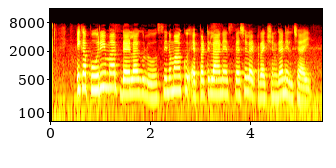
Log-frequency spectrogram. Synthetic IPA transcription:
ikɐpuːɾiːmaːɾk̚ɖɐjlaːɡulusinimaːkuʔɛpːɐʈilaːne̞ːspeʃɐlɐʈɾaːkʂɐnɡaːnilt͡ʃaːji

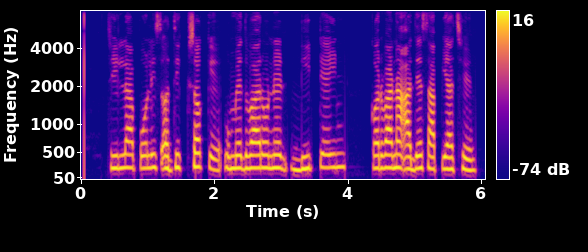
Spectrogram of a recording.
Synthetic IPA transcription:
d͡ʒɪlːapolisəd̪ʱikʃəkeʔumed̪ʋaɾoneɖiʈein | kəɾʋanaʔad̪eʃapjat͡ʃʰe

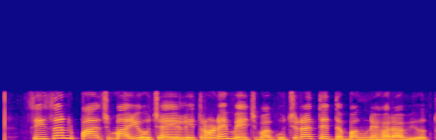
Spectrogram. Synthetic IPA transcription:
sizənpãt͡ʃmãjod͡ʒaelit̪ɾəɽ̃emɛt͡ʃmãɡʊd͡ʒɾat̪ed̪əbə̃ŋɡneɦəɾaʋjũɦət̪ũ

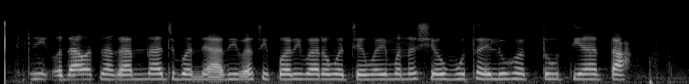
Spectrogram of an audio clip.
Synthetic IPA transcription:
niʔəd̪aʋət̪naɡamnad͡ʒbəndea̰d̪iʋasipəɾiʋaɾoʋəːt͡ʃeʋəjmənəʃjəubʱut̪ʰəelũɦət̪ũt̪jãt̪a

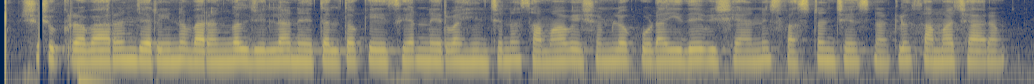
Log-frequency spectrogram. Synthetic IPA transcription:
ʃʃukɾɐʋaːɾɐmd͡ʒɐɾiɡinɐʋɐɾɐŋɡɐld͡ʒilːaːnɛːt̪ɐlɐt̪o̞ːkeːsijaɾniɾʋɐɦiɲt͡ʃinɐsɐmaːʋɛːʃɐmlo̞ːkuːɽaːid̪e̞ːʋiʂɐjaːnːispɐʂʈʰɐmt͡ʃe̞ːsinɐʈlusɐmaːt͡ʃaːɾɐm

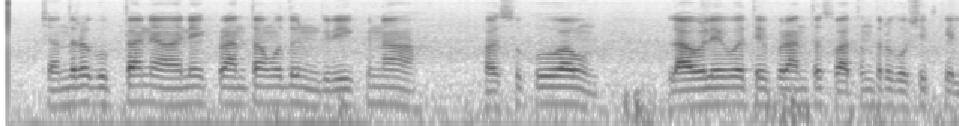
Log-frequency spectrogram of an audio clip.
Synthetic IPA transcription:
t͡ɕənd̪ɾəɡup̚t̪aneənek̚pɾant̪aməd̪ʱuːnɡɾikna | pəsukuauːn | laʋleʋət̪epɾãnt̪əsʋat̪ənt̪ɾəɡʱoʂiːt̪kele

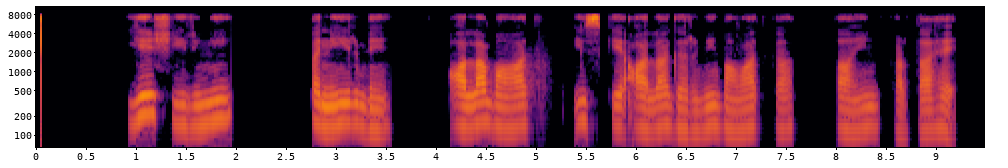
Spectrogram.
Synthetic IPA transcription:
jeʃiːɾni | pɐniːɾmẽ | aːlamɐʋaːd̪ | ɪskeʔaːlaɡɐɾmimɐʋaːd̪ka | t̪aːiːnkɐɾt̪aɦɛ̰ː

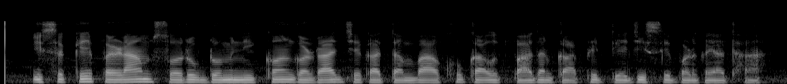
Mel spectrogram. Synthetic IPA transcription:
ɪskepəɾɪɽ̃aːmswəɾuːp̚ɖoːminikɔːnɡəɽɾaːd͡ʒjəkat̪ɐmbaːkʰõkaʊt̪paːd̪ənkapʰɪɾt̪eːd͡ʒisebəɽ̤ɡɐjat̪ʰaː

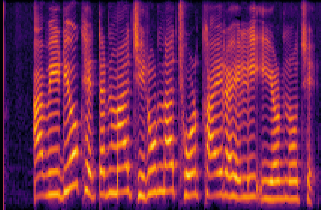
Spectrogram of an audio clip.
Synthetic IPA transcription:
aʋiɽiokʰet̪əɾmãd͡ʒʱiɾuɾnat͡ʃʰoɭkʰajɾəɦeliʔijəɳnot͡ʃʰe

